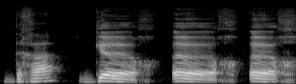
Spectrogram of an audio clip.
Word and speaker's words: dragueur: Dragueur. Esse você vai fazer a boca do O, tá? Bem aberto, O. E você vai falar dragueur. Gueur. Com R. Essa vez você vai pronunciar o R.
